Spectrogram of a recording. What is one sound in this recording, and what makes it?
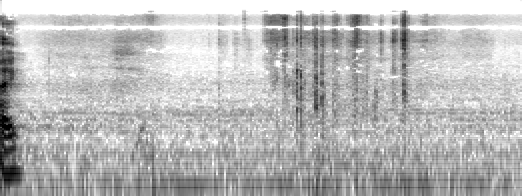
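Pages of a book turn with a soft papery rustle.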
